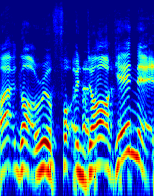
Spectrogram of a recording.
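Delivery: put-on British accent. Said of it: "That accent".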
